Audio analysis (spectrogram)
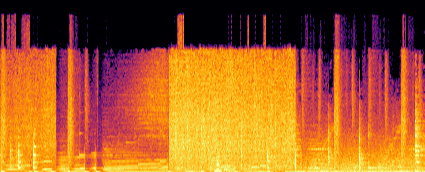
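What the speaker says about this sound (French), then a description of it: "Dans une autre poêle, on va sauter des légumes séparément." Vegetables sauté in a frying pan with a loud, continuous sizzle and crackle, broken by clattering stirring strokes of a utensil, close up and without talk.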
